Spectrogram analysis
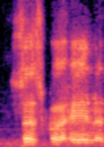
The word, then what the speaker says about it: Susquehanna: I think I pronounced that right, didn't I? Yes. Susquehanna Stan.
